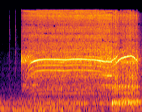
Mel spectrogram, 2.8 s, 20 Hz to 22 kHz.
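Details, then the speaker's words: Power drill with clutch set to 1, lowest setting, driving a screw into furniture wood: steady high motor whine, then rapid ratcheting chatter as the screw seats and the clutch disengages; clutch slipping normally at set torque. "so let me show you what I mean right now I have this set to number one and I'm going to put the screw in the hole and you're going to hear that it's going to disengage as soon as that screw is"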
